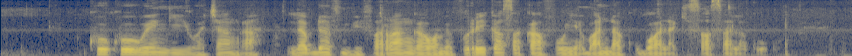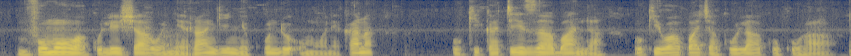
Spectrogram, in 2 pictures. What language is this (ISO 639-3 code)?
swa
